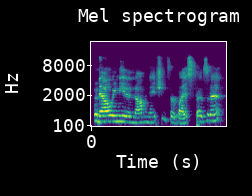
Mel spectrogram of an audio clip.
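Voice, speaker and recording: A woman's voice: a little high, normal speed, fairly bright tone, a little hiss or hum. A woman chairing a formal board meeting, moving through procedure with conversational, informal asides. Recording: echoey room recording.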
